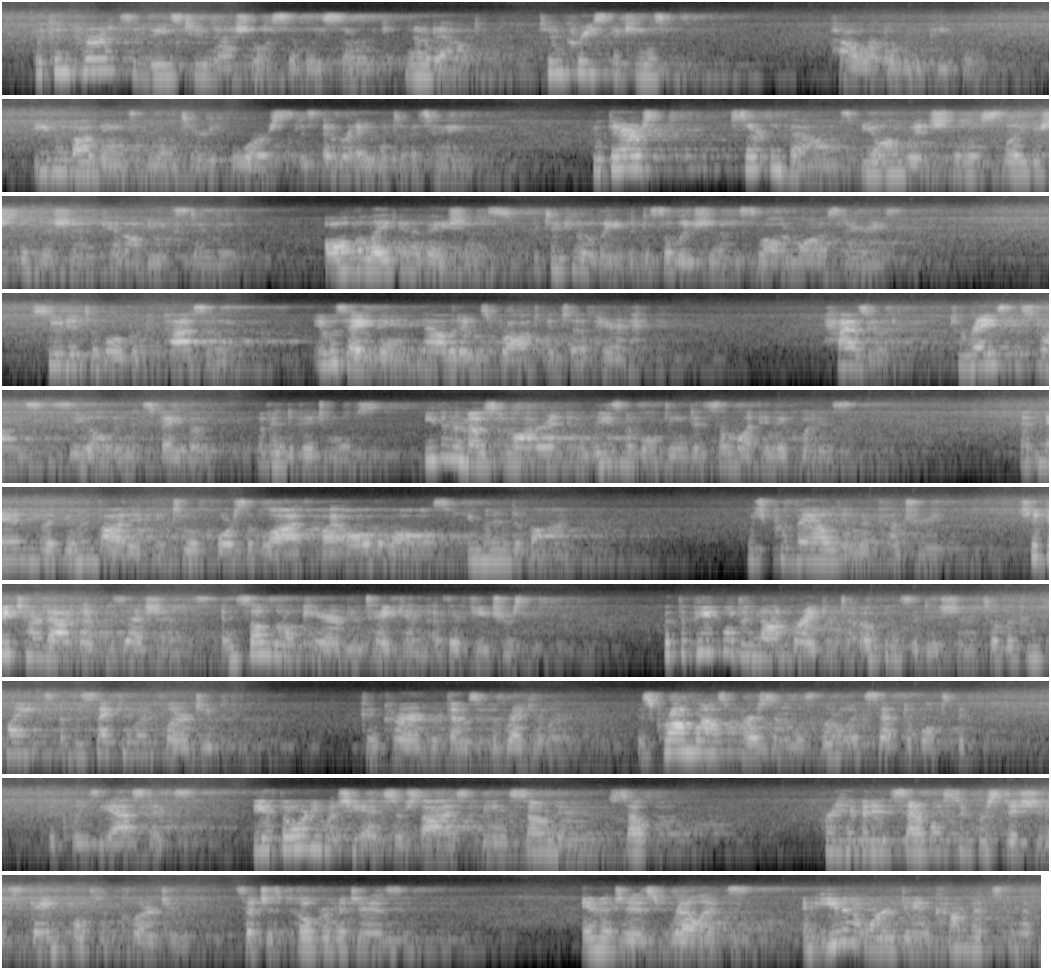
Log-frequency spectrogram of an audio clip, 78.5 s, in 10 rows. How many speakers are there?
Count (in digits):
1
